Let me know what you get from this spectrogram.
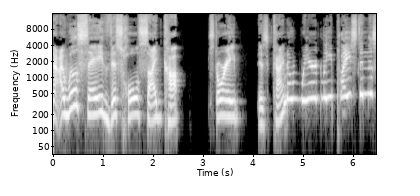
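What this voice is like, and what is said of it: Usual voice. Nothing is said of it.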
